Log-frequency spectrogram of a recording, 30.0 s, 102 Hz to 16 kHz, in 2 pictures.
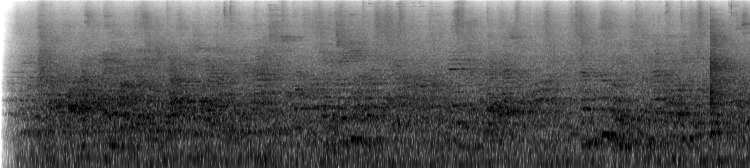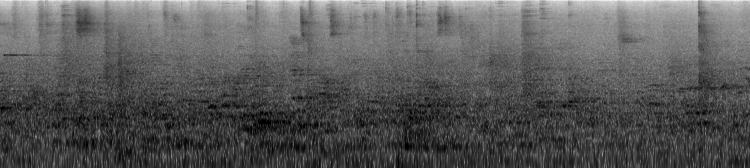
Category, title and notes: Soundscapes > Urban
AMBPubl Passage GILLE DARMSTADT Rode BFormat 13.49 4-48-24
3D, ambience, ambisonics, spatial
